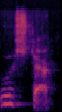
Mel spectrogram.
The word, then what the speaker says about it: usteq: It's part of our Alaska Hazard Mitigation Plan, and it's called UStek, which is spelled USTEQ.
